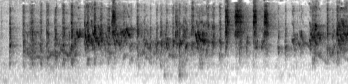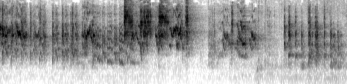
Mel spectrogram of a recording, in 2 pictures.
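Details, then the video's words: Indoor pet budgies in a busy chorus of scratchy warbles, clicks and shrill chirps, running steadily before a short lull near the end and a final burst. "CUTE PET BUDGIES CHIRPING"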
